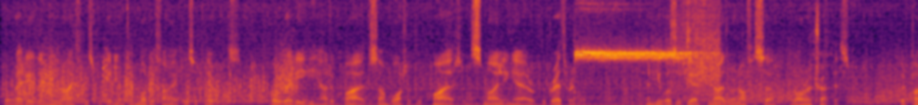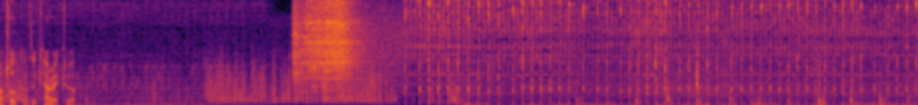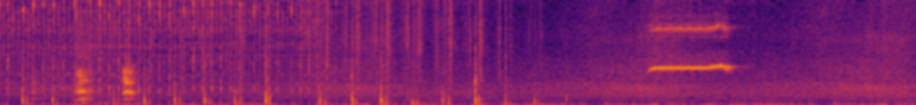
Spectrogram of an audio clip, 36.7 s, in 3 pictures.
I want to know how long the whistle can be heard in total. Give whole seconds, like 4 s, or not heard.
3 s.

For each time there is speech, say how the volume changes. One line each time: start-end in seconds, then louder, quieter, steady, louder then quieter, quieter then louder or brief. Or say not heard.
0.1-13.2 steady.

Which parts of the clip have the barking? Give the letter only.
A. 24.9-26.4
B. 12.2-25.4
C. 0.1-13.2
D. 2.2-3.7
A.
